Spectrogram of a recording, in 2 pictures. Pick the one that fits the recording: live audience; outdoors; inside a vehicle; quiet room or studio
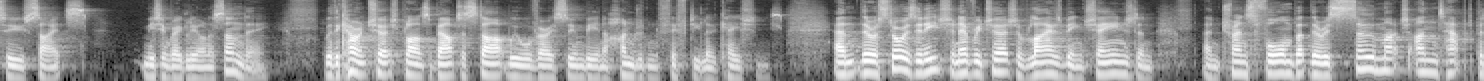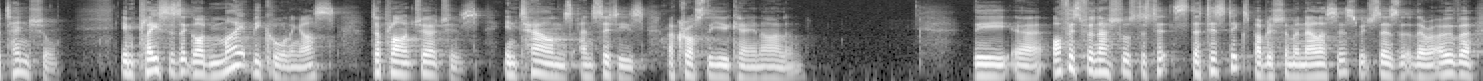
live audience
